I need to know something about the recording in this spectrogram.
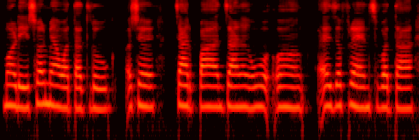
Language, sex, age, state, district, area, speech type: Goan Konkani, female, 18-30, Goa, Canacona, rural, spontaneous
